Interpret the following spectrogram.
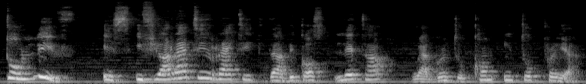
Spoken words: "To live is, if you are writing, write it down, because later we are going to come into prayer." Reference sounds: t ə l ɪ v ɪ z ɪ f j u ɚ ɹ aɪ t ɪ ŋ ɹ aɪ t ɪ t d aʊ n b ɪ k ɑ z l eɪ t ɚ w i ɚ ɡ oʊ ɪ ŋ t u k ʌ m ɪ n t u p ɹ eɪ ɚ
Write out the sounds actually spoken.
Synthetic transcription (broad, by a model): t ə l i v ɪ s ɪ f j u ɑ ɹ aɪ t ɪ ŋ ɹ aɪ t ɪ t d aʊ b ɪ k ɑ s l eɪ t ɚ w i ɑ ɡ oʊ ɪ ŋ t u k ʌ m ɪ n t u p ɹ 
